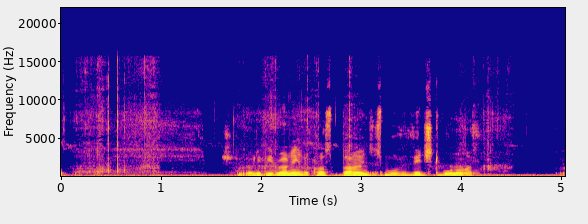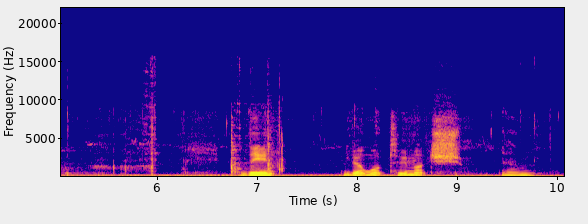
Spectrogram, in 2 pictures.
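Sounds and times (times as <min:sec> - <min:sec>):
knife scraping through fish skin: 0:01.8 - 0:02.7.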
